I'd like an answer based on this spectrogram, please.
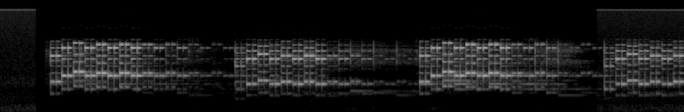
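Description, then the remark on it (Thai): A mobile phone ringtone plays loudly, a bright electronic melody repeating in four bursts separated by short gaps, with no voices. “เสียงโทรศัพท์ของเซธดังขึ้นหลังจากเงียบหายไปนาน”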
